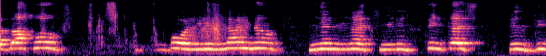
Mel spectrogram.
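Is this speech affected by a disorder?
Yes: cerebral palsy.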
